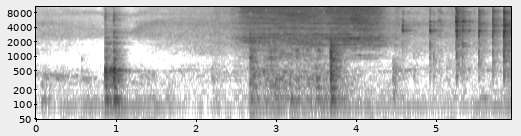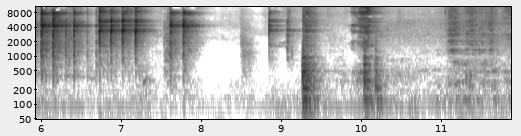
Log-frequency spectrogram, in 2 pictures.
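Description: Flour is added to a saucepan of milk, followed by a quick run of clinks and taps of utensils against the pan, with a couple of knocks near the end.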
